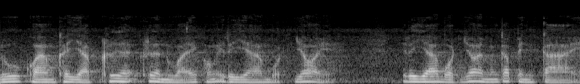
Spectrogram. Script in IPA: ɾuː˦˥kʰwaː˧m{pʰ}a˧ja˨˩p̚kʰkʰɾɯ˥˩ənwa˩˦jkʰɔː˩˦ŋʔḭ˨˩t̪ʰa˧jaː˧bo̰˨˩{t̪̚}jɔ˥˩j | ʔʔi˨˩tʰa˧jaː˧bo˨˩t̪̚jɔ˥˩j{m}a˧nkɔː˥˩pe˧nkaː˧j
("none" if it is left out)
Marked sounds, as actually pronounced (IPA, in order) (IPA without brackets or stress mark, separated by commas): kʰ, t̪̚, m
